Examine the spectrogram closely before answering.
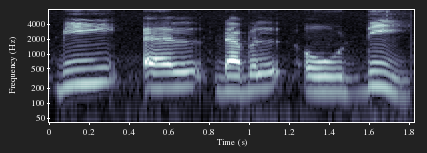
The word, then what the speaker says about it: blood: When I say blood, it has double O-D, B-L-O-O-D, blood. When you say flood, it is F-L-O-O-D, flood. But blood and flood are not pronounced as food.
